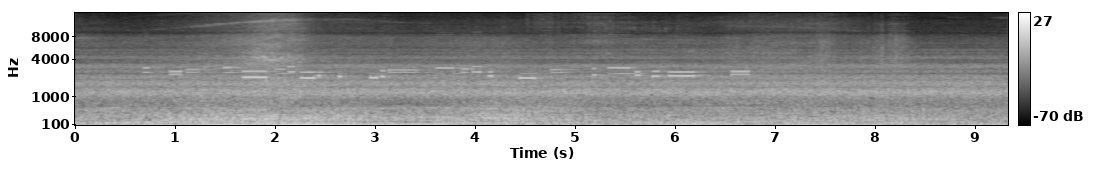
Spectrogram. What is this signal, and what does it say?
Pairs of high tones at irregular times, with radio hiss, a squelch burst at the end, room echo and street noise. There is no code.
